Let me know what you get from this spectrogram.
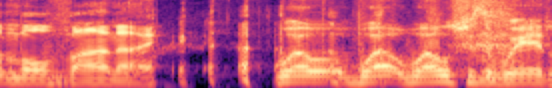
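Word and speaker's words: Moel Famau: live on the side of a mountain called Molfamau. So that's spelled, for anyone who wants to look it up, Moelfamau. Yeah, I'm pretty sure that's how it's spelled. Because that's how you spell Mulvanni.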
